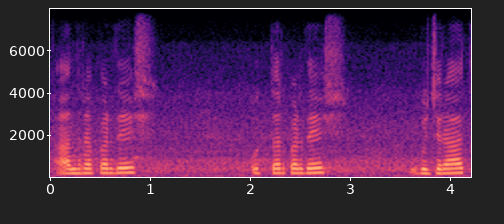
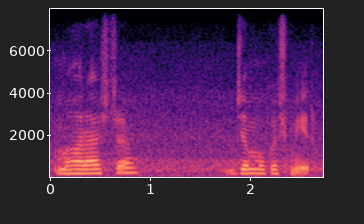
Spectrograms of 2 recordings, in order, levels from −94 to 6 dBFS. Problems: constant background noise, background conversations at intervals, low volume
